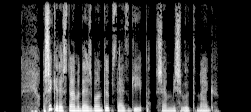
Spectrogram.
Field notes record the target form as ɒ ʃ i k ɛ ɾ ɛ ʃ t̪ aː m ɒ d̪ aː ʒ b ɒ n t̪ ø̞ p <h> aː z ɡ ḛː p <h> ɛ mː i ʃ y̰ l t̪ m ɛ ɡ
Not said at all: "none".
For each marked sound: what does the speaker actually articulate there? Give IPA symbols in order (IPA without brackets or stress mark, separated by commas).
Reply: s, ʃ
